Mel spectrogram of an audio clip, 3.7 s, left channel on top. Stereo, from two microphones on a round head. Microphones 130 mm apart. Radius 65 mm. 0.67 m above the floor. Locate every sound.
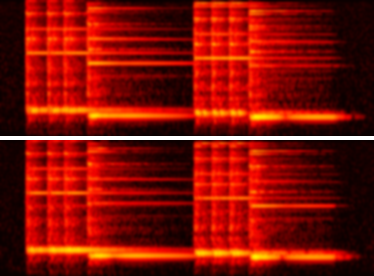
0.2 s a doorbell: 65° left (ahead or behind), 8.5 m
